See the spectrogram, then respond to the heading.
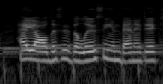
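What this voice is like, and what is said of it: Attempted country accent, not quite right. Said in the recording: “I don't think I'm doing my right country accent.”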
